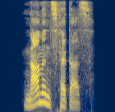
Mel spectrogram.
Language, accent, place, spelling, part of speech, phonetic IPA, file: German, Germany, Berlin, Namensvetters, noun, [ˈnamənsˌfɛtɐs], De-Namensvetters.ogg
- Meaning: genitive singular of Namensvetter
